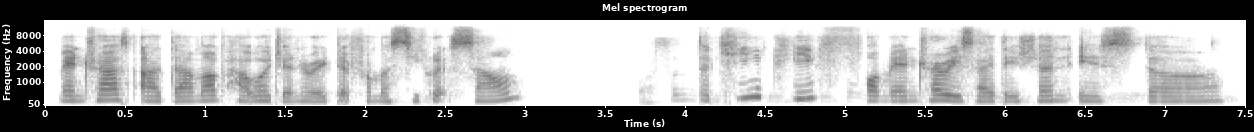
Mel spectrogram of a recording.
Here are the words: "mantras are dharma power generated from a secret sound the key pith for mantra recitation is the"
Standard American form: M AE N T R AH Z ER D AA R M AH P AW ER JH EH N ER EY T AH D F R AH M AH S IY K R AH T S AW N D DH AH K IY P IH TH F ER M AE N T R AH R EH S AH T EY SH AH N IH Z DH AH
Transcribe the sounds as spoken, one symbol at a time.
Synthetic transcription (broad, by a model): M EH N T R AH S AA D AA M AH P AW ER JH EH N ER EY T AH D F R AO M AH S IY K R AH T S AW N D AH K IY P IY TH F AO M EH N T R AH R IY S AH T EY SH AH N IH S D AH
